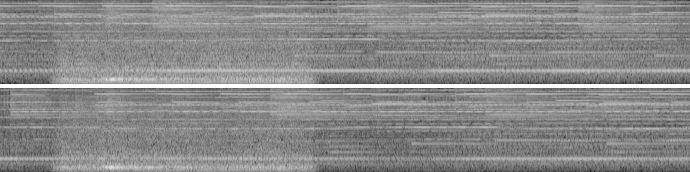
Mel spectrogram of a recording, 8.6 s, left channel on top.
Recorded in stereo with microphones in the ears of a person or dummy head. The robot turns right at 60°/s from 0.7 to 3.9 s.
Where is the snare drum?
35° right (ahead or behind), 1.5 m; by 1.5 s 40° right (ahead or behind), 1.5 m.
